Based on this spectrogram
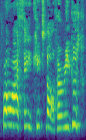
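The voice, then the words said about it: Mocking impression of co-host's voice. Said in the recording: “Was that my voice? ... that was what I was doing just then”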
